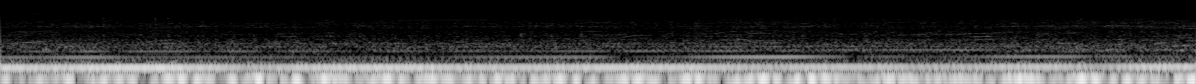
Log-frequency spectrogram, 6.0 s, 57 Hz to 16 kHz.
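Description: An Audi S4 (B5) and a built Toyota Supra idling side by side at a drag strip's starting line. Their engines make a steady low drone, with no revving or launch.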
